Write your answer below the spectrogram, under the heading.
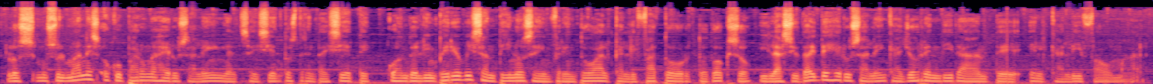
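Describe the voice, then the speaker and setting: A man reading a scripted religious news report in a measured, even way. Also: fairly low pitch. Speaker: narrator. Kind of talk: scripted narration.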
